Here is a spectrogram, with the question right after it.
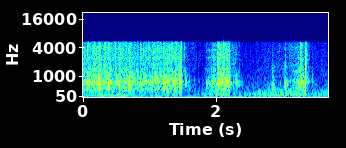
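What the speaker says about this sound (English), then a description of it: "Press your foot down, continue sewing." Sewing machine stitching the fabric top of a cushion cover onto its boxing strip, whirring fast and close in short runs separated by brief pauses.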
